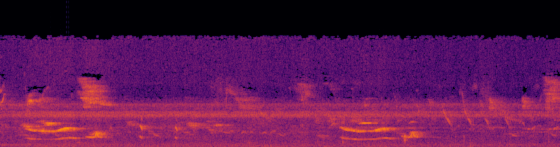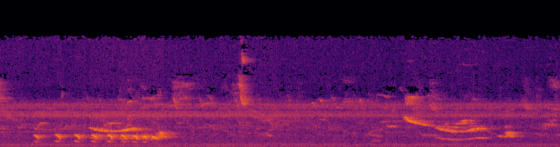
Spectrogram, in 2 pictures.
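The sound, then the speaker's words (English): Rainforest ambience on a bird-friendly farm beneath the canopy: a steady, high insect drone runs throughout while several birds call in scattered bursts, including a quick rapid trill midway, all fairly faint. “You have the rainforest cover above you, and what you hear is the sounds of a rainforest.”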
